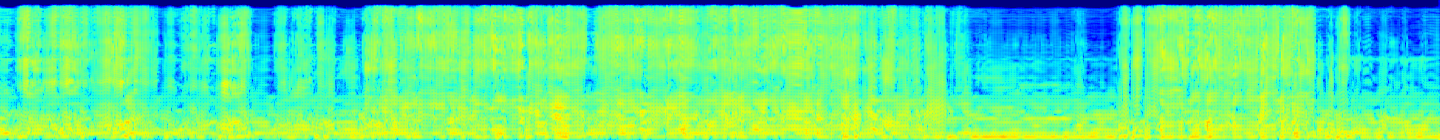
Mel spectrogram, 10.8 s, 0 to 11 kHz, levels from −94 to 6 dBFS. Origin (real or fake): fake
